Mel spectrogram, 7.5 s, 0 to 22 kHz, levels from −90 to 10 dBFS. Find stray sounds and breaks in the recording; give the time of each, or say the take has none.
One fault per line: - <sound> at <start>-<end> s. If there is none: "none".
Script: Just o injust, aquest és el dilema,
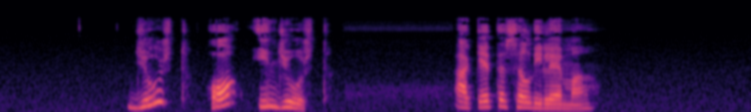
none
